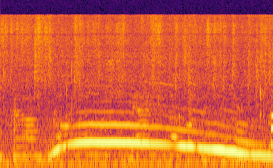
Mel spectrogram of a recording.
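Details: Stray tabby cat at midnight, meeting an old rival: one long tonal yowl rising steeply, holding steady, then sliding slowly downward over about two seconds, with rich overtones and a quiet background.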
